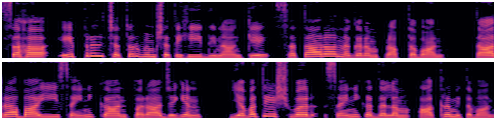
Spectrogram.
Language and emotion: Sanskrit, neutral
